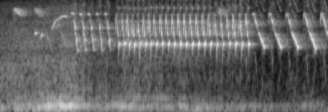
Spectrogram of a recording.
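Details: Kenari Nusantara canary in long gacor song: a few thin rising whistles over faint background noise, then a loud fast buzzy trill and closing descending whistled notes.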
